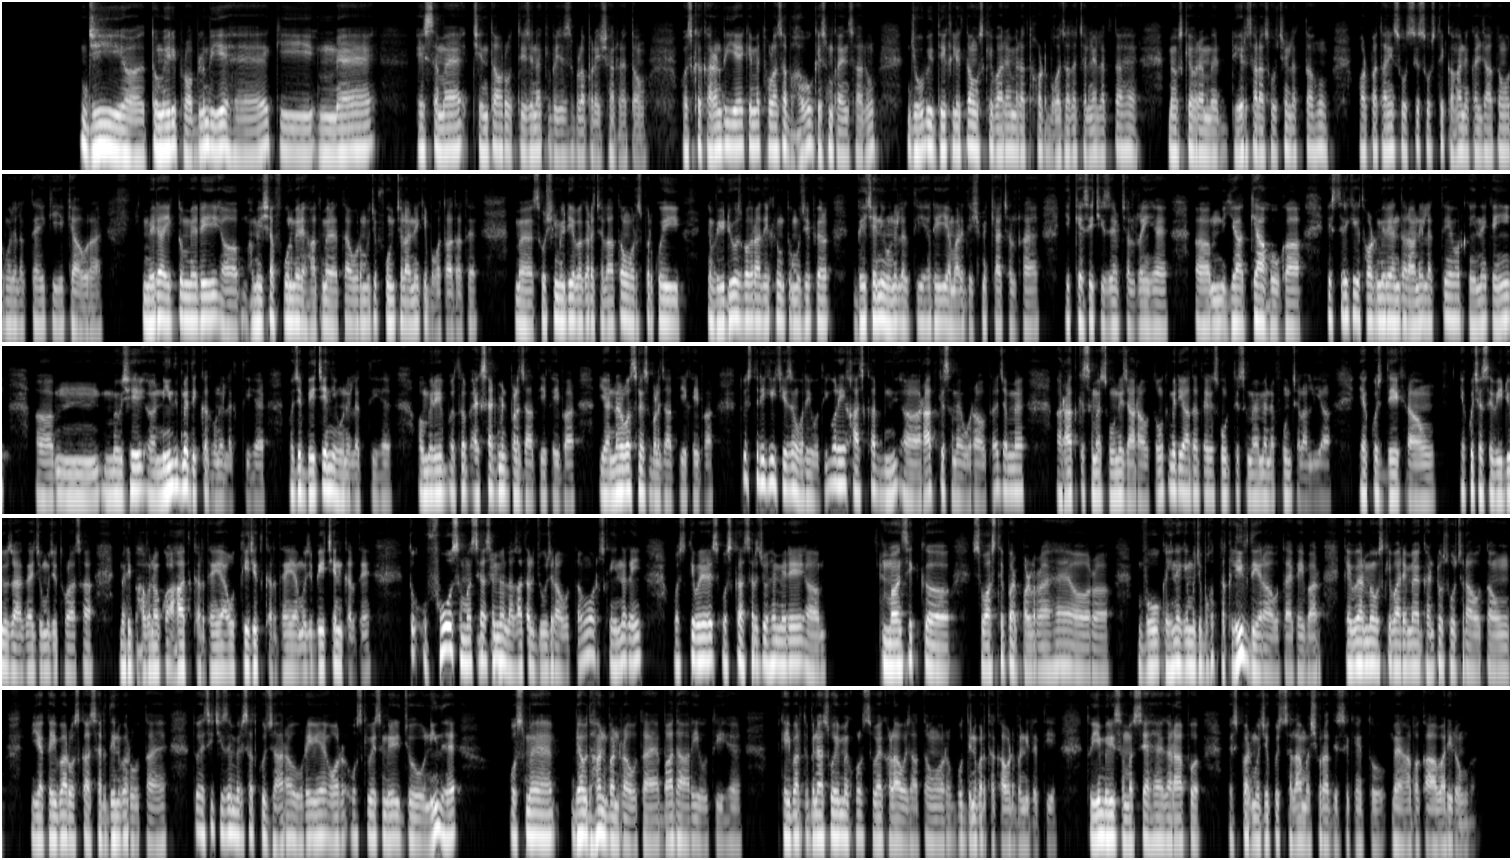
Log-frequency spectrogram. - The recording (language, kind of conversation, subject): Hindi, advice, सोने से पहले स्क्रीन देखने से चिंता और उत्तेजना कैसे कम करूँ?
- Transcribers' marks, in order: in English: "प्रॉब्लम"; in English: "थॉट"; in English: "वीडियोज़"; in English: "थॉट"; in English: "एक्साइटमेंट"; in English: "नर्वसनेस"; in English: "वीडियोज़"; "ज़्यादा" said as "जारा"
